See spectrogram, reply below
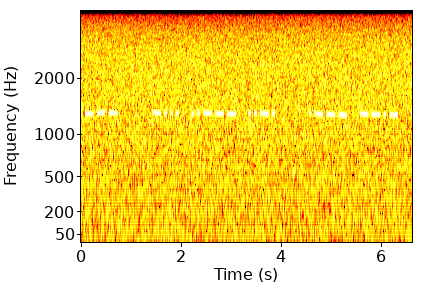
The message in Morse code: none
